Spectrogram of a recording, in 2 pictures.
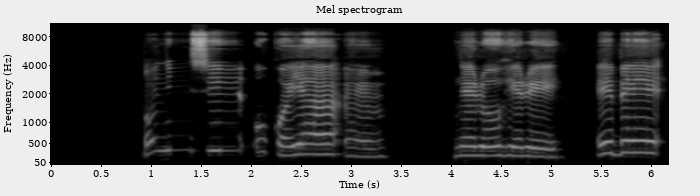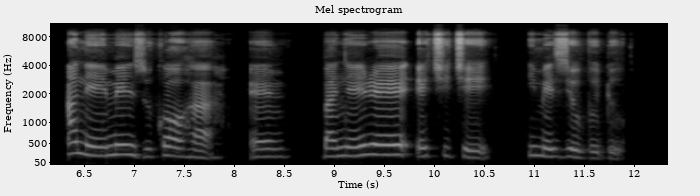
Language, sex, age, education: Igbo, female, 30-45, tertiary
